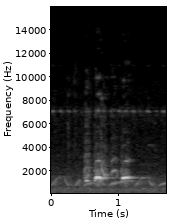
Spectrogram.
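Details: Kaso-kaso bird, recorded as a lure and master song for other birds, giving two clear steady whistled notes amid softer warbling, with a wavering tone in the background.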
